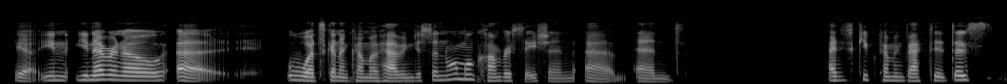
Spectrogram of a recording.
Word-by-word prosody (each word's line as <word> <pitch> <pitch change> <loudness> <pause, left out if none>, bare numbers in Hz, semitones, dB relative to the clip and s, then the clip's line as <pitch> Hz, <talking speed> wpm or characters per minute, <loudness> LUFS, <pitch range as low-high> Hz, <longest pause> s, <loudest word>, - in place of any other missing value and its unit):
Yeah, - - -2
you 195 - -1
n 195 -1 -2
you 205 +1 -1
never 220 +1 +7
know, 190 -1 +3
uh, 185 0 +5 0.8
what's 195 -4 +2
gonna 170 -3 +2
come 160 0 -4
of 155 - -2
having 155 -1 +3
just 165 +5 -4
a 205 - -1
normal 240 +3 -3
conversation, 155 -5 -4
um, 140 -4 -5
and 135 -2 -5 1.5
I 185 - +4
just 190 +1 -9
keep 220 -2 -4
coming 180 -2 -5
back 165 -1 +1
to 175 -2 -4
there's 210 +7 0
185 Hz, 150 wpm, -29 LUFS, 160-200 Hz, 1.5 s, never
